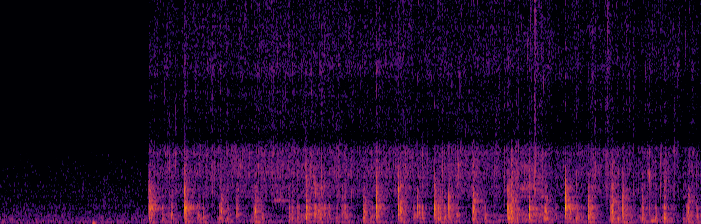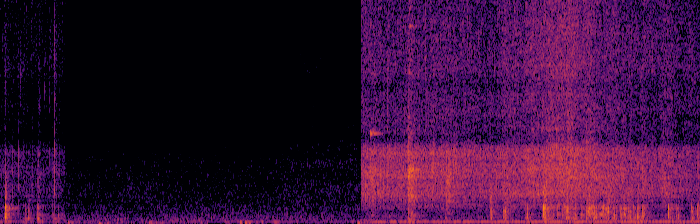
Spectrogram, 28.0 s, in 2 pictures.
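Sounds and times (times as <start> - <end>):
metal spoon scraping a pan: 3.0 - 15.3, 23.8 - 28.0
vegetables sizzling in hot oil: 3.0 - 15.4, 21.2 - 28.0.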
